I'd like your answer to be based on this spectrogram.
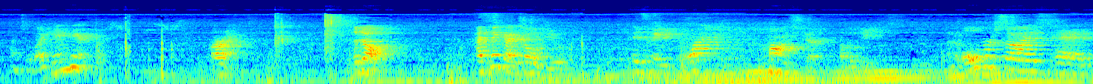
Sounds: speech
narration

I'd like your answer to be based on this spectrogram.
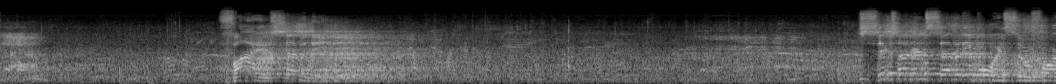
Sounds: speech

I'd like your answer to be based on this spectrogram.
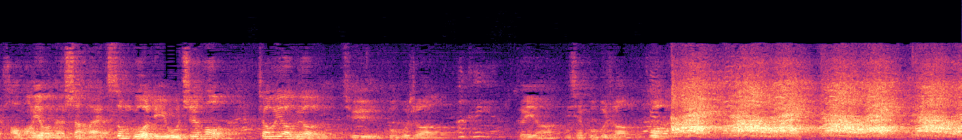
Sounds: speech

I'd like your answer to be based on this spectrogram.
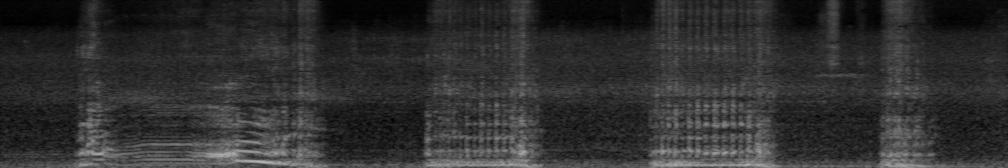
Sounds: lions roaring

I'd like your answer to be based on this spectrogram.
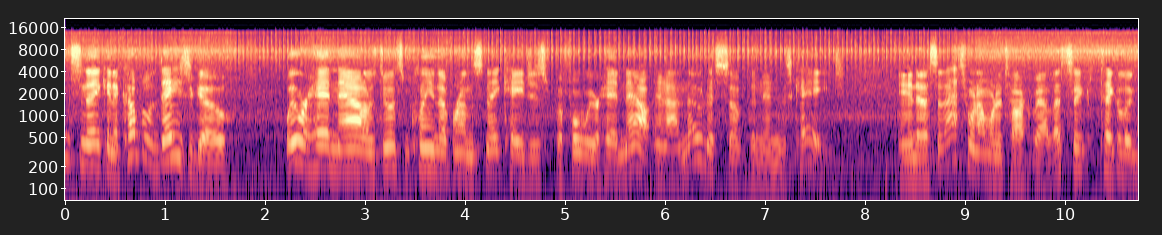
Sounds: snake

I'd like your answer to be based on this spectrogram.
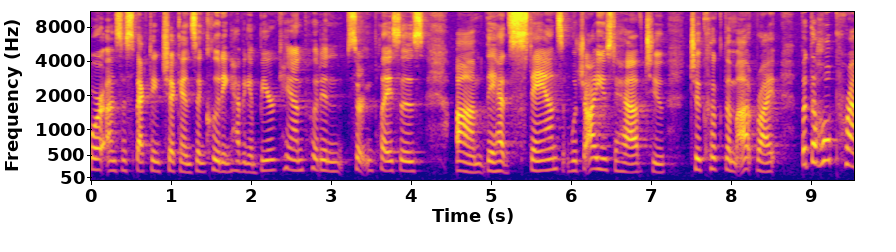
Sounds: speech

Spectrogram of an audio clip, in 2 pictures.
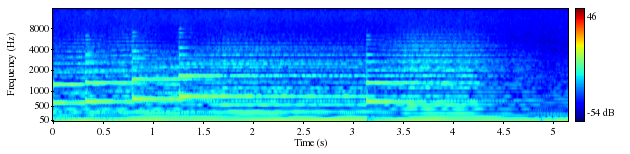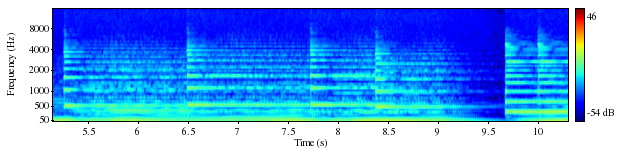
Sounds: music
sad music

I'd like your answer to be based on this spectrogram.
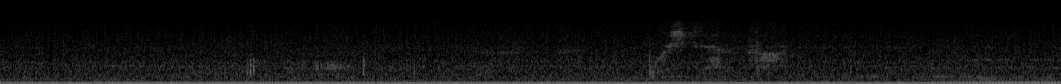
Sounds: speech

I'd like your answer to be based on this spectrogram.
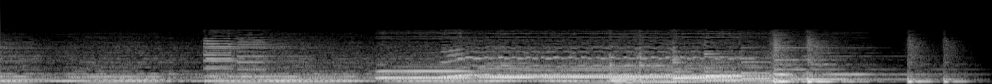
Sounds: music

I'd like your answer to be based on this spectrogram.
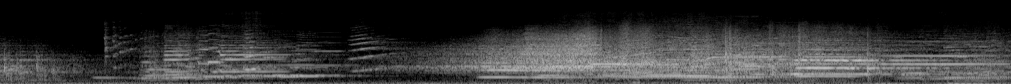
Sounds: music

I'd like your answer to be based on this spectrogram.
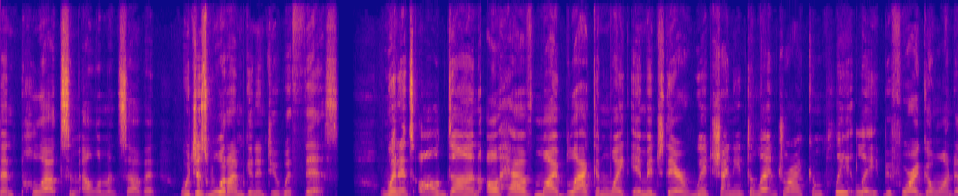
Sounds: speech

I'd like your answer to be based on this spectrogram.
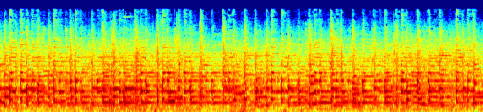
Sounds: music

